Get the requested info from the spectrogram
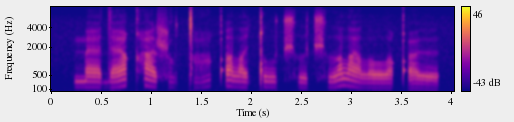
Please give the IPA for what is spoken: mædæ qʰæʂo̤ǀɑ̤ qʼɯlˠeǃu t͡ʃʰɯt͡ʃʰɯ lˠælˠoːqʼø

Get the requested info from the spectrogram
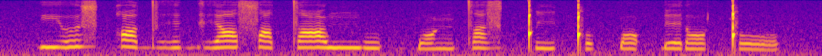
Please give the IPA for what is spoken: jɵz qɔdʱeɡʱesˤu tˤu ŋuʔɡ͡bɔŋ tˤizǃiǃo k͡pɔʔɗeɾɔǃo

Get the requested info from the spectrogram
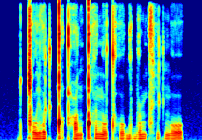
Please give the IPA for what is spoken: ǀoi̯ðot͡ʃ ǃəqʰonǃʰə no tʰo ɡubə˞mt͡sʰit͡ʃ ŋo

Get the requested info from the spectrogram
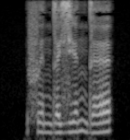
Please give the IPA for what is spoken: fendɛzʲɛ ndɛ

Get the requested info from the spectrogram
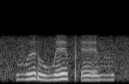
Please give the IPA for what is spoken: vəɾo wɛpʼɛv

